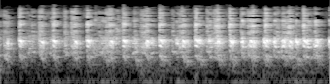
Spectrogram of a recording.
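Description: A chukar partridge gives a fast, steady run of harsh chuckling notes, about two each second, in a dense overlapping chorus.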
